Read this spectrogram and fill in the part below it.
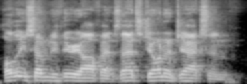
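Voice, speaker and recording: A man live streaming a football game, rambling casually with lots of "like" fillers and relaxed play-by-play. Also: mid-range voice, a little fast. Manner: rambling, heavy use of "like" fillers.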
